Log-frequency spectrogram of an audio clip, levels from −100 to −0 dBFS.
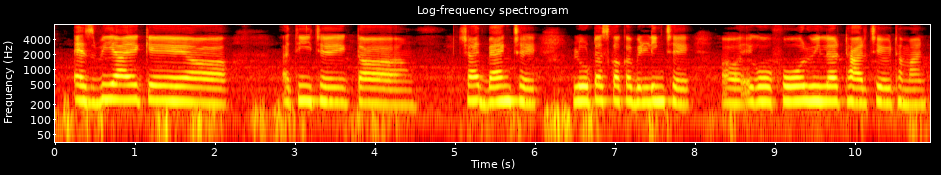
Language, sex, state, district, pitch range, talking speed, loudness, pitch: Maithili, female, Bihar, Darbhanga, 210-235 Hz, 125 wpm, -24 LUFS, 225 Hz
